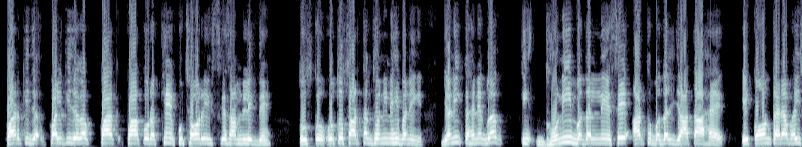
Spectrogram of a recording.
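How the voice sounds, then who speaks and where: A man with a high, smooth voice teaches an exam-prep lesson. He keeps asking his students rhetorical questions and calls them brother. The sound is close and dry. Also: dry recording. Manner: explains with repeated rhetorical questions; addresses listeners as brother.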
